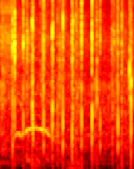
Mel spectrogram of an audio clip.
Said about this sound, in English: Can we get a clap, please?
